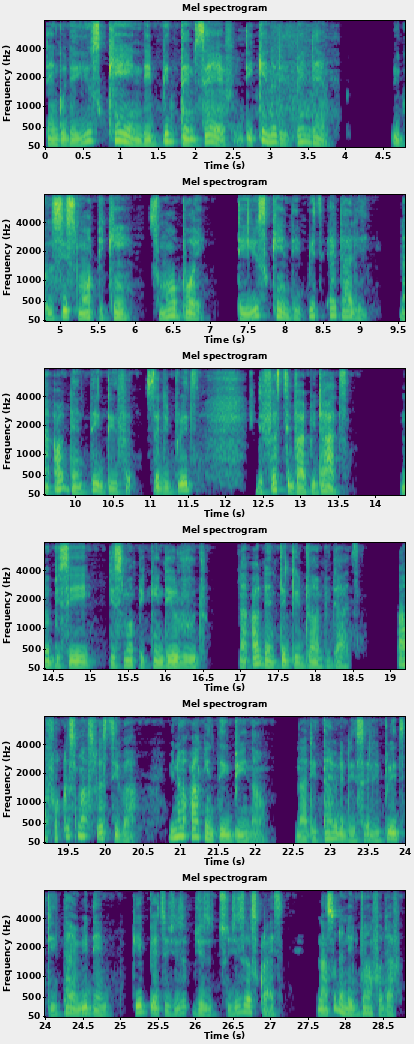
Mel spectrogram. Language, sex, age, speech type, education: Nigerian Pidgin, male, 30-45, spontaneous, tertiary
